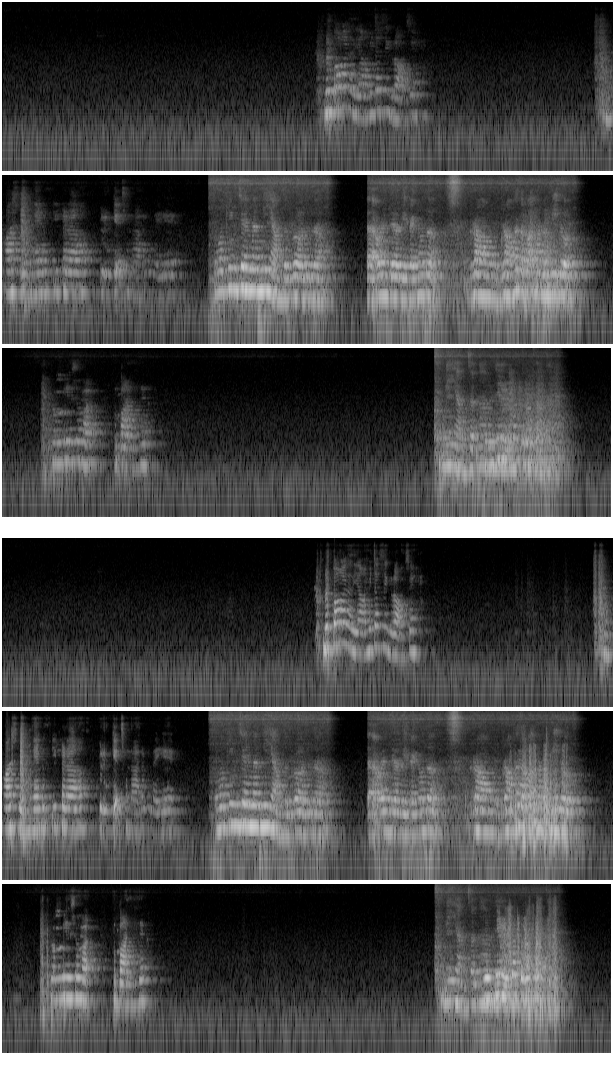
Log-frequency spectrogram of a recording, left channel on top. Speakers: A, on the right (about 85°); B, on the left (about 70°).
A: ꯅꯨꯄꯥꯥꯅ ꯌꯥꯃꯤꯗꯁꯤꯒ꯭ꯔꯥꯎꯁꯦ ꯅꯨꯄꯥꯁꯤꯅꯦ ꯅꯨꯄꯤ ꯈꯔ ꯄꯤꯔꯤꯀꯦꯠ ꯁꯅꯥꯔꯒ ꯂꯩꯌꯦ
B: ꯋꯥꯛꯀꯤꯡ ꯆꯦꯟꯕ ꯃꯤ ꯌꯥꯝꯗꯕ꯭ꯔꯣ ꯑꯗꯨꯗ ꯑꯣꯔꯦꯟꯗꯦꯜꯒꯤ ꯀꯩꯅꯣꯗ ꯒ꯭ꯔꯥꯎꯟ ꯒ꯭ꯔꯥꯎꯟ ꯅꯠꯇꯕ
A: ꯌꯥꯝꯕꯖꯥꯠꯅꯤ
B: ꯑꯃ ꯂꯝꯕꯤꯗꯣ
A: ꯃꯃꯤꯁꯨ ꯄꯥꯟꯁꯦ
B: ꯃꯤꯌꯥꯝꯝ ꯆꯠꯅꯕꯅꯦ
A: ꯅꯨꯡꯇꯤꯒꯤ
B: ꯑꯗꯨꯣ
A: ꯆꯠꯇꯕꯅꯤꯅ
B: ꯃꯇꯝ ꯃꯇꯝꯗ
